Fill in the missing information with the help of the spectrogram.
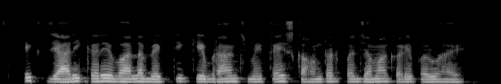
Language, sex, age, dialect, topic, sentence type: Magahi, male, 18-24, Southern, banking, statement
